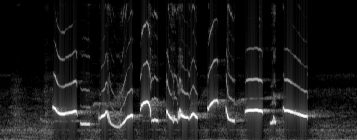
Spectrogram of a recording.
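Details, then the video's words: Short burst of Oriental magpie-robin song, with fluid whistled notes that dip and climb in rapid succession before stopping abruptly. "SUSUNAN KICAUAN KACER YANG INDAH DAN ENAK DI DENGAR"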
